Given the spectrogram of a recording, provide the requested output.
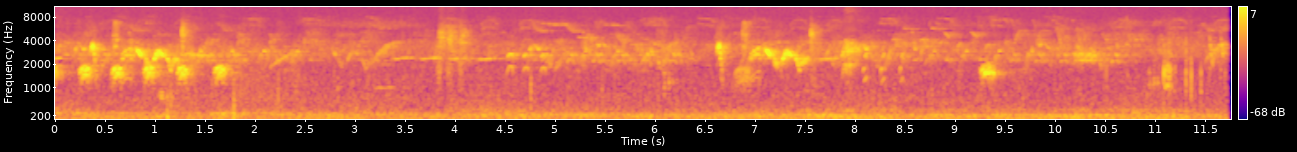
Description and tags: Sound of birds early in the morning.
I recorded this (I think) June 2nd of last year [2011] while walking along a dry creek bed in Middle, TN early in the morning after my first night at Idapalooza.
Recorded with a Sony ICD-PX720.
